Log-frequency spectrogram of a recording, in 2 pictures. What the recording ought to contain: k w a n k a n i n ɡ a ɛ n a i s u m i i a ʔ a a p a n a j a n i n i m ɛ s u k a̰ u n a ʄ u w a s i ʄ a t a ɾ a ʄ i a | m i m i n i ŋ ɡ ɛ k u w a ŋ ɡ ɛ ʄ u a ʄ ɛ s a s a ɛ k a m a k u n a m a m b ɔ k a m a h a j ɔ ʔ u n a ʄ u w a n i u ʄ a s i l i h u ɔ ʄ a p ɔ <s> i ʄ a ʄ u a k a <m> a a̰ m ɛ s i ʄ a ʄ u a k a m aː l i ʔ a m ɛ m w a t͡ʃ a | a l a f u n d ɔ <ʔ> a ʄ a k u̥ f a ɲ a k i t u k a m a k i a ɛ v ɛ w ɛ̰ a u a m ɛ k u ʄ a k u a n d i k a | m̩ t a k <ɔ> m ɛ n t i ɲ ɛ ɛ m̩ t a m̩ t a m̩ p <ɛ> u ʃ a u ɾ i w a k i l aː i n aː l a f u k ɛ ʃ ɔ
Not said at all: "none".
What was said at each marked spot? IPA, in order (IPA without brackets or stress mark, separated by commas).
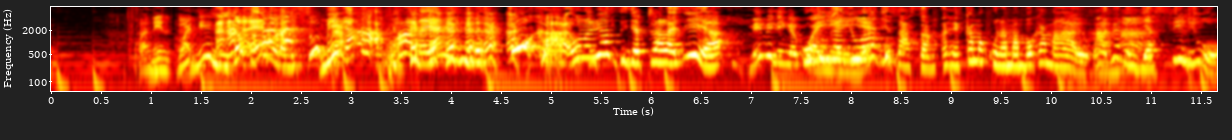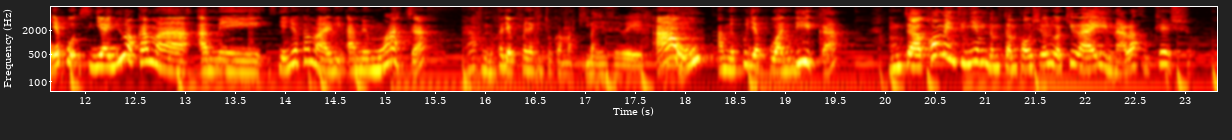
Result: s, m, k, ɔ, a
